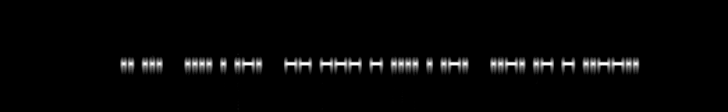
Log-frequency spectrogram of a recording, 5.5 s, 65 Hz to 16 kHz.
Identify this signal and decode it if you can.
Morse code, heard as a keyed tone, about 46 wpm, 700 Hz. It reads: IS HER MOTHER FAT?
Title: Sentences from Top 1000 Words - Review Part 4 - 45wpm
